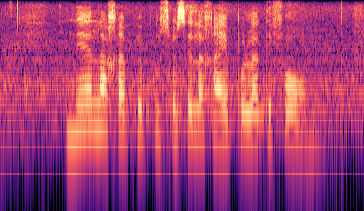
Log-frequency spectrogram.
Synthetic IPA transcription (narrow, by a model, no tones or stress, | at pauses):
nɛlaχapepusɔsɪlɪχaɪpʊlatɪfɔːm̩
